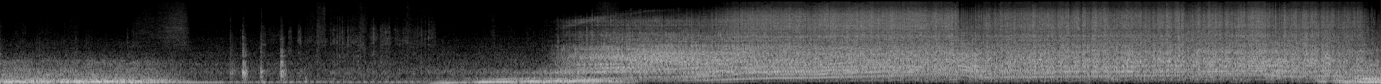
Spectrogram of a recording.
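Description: A 2018 BMW M5 engine and exhaust heard while driving: a low idle-like rumble, then a rising rev as the car accelerates hard, holding a loud, steady drone with shifting pitch through gears, no talking.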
